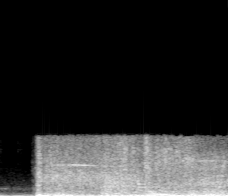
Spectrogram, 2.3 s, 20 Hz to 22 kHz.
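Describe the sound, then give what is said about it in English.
A 122-millimeter artillery gun fires a round: one sudden, loud blast followed by a sustained, roaring rumble that holds steady to the end. “The Lyagushka jumped on its trails, belching flame and smoke. The 122-millimeter round sailed away.”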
